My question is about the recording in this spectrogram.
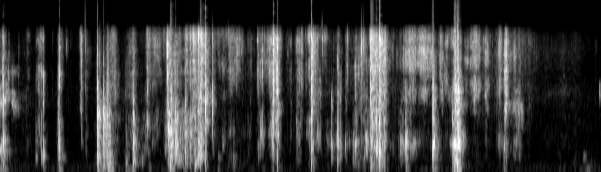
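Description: Hands handling and opening a cardboard hockey card hobby box: a quick run of rustling, scraping and clicking that stops about five seconds in.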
